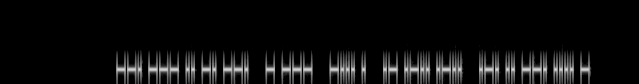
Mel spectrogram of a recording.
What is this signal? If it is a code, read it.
Morse code, heard as a keyed tone, about 44 wpm, 700 Hz. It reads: GOING TO BE ALL RIGHT
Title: Sets of 5 Words Encore2 45wpm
